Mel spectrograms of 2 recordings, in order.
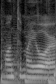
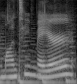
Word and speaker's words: Montemayor: just say mayor because most people can't really pronounce montemayor they go monty mayer and it makes me cringe yeah okay okay is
